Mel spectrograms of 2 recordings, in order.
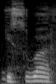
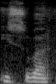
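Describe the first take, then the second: No difference in how they are said.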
